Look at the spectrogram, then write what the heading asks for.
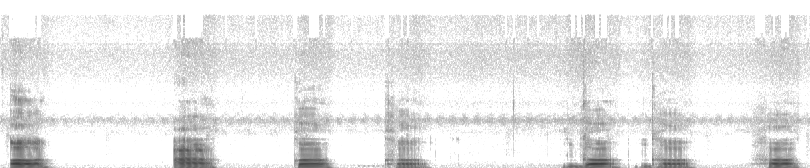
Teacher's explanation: वर्ण का उच्चारण स्थान वर्ग जैसे कंठ अ आ क ख ग घ ह तथा विसर्ग कंठ से बोले जाते है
